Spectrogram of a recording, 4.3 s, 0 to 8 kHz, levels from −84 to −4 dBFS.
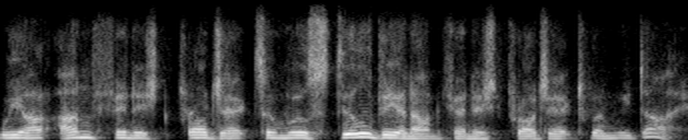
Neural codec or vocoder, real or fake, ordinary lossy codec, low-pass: codec, 24 kHz, 6 kbps, HILCodec; fake; Opus, 32 kbps; 7.2 kHz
